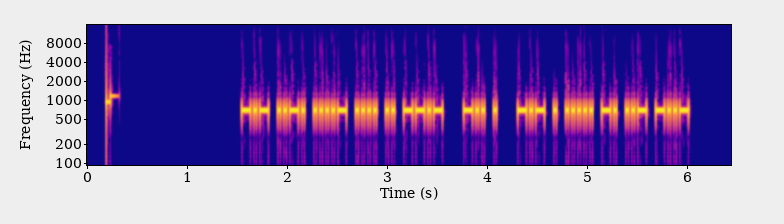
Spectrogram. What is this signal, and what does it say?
Morse code, heard as a keyed tone, about 40 wpm, 700 Hz. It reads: KF4HIQ DE KE5NUX
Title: USA Callsign DE Callsign 40wpm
